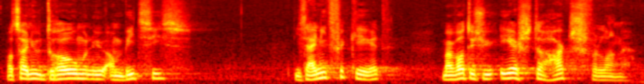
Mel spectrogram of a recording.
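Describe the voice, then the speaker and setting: A man's voice: medium pitch, unhurried, mellow. A man in his early thirties preaching a personal, reflective sermon, earnest, repeating phrases for emphasis and asking rhetorical questions. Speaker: junior pastor. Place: indoor church stage at a lectern, filmed from a distance. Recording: long hall reverb.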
